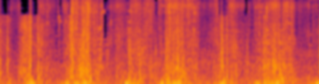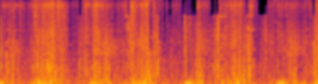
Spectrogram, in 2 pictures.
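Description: Handling noise from a covered camera being jostled: repeated knocks and rustles at about two a second, as from being carried against clothing by someone walking.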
